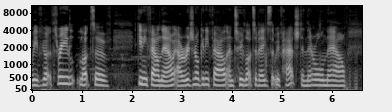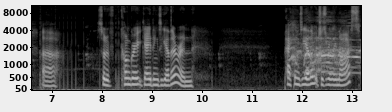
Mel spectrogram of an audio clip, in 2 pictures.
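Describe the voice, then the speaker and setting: With an Australian accent, a woman speaks at a moderate pace and medium pitch, leaving long, frequent pauses. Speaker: off-grid homesteader. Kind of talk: casual walking tour to camera. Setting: outdoors.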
